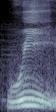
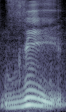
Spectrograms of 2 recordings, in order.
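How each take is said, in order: First: The sound is a w, both lips rounded. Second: The sound is a v, teeth on lip. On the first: The speaker calls it right. "ডাব্লিউ E যখন বলি উই" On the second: The speaker calls it wrong. "ঠোঁট থেকে এরকম করে ছোটবেলায় মনে আছে যে টিচাররা বলতো, এটা আসলে শুদ্ধ না।"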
